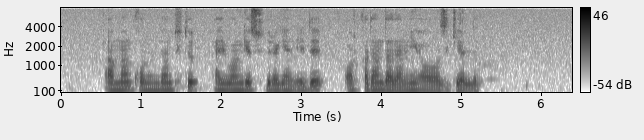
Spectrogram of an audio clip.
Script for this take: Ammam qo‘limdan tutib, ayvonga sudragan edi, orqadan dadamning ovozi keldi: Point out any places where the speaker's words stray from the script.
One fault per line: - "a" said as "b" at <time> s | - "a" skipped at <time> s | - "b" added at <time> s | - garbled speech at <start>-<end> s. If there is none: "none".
none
